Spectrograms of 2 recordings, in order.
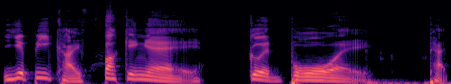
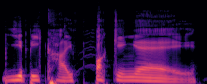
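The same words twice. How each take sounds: First: Slow sarcastic cheer, a bit higher. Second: Slow sarcastic cheer. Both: Pretend. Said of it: "You've reached level five".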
